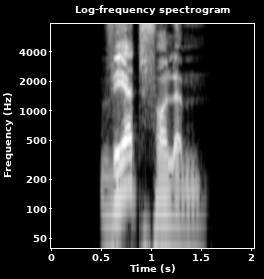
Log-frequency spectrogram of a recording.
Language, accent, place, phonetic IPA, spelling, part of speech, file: German, Germany, Berlin, [ˈveːɐ̯tˌfɔləm], wertvollem, adjective, De-wertvollem.ogg
- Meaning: strong dative masculine/neuter singular of wertvoll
